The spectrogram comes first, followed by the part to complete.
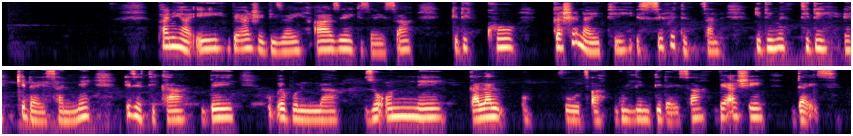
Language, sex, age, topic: Gamo, female, 25-35, government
